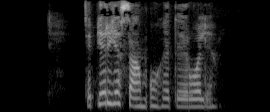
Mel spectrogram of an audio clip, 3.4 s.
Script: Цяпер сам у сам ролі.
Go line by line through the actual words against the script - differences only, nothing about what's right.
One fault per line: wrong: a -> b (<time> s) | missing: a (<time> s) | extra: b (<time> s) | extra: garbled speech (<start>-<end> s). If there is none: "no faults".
extra: я (1.4 s)
wrong: сам -> гэтай (2.1 s)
